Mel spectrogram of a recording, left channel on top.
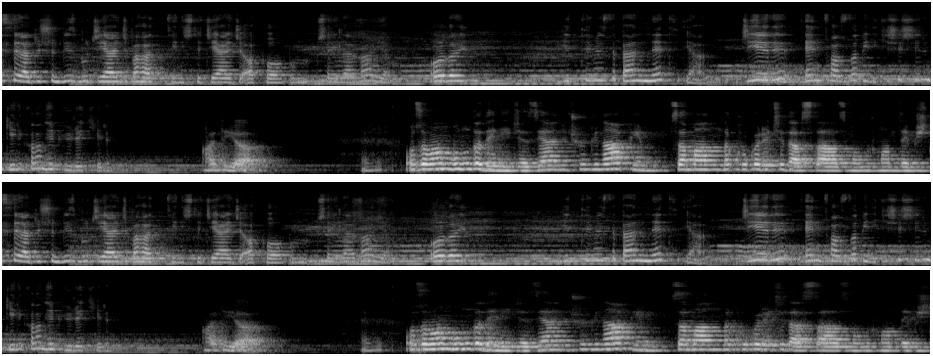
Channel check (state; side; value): normal; both; correlation 0.24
